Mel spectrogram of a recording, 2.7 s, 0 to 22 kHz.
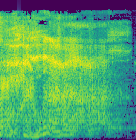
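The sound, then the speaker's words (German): A voice imitates a dragon growling again after it takes 7 damage in a game: one long, rough, rumbling snarl with a wavering pitch. It lasts almost three seconds, starts loud and slowly fades toward the end, with no talking. “Und es kommen weitere 7 Schaden auf den Drachen zu. Und er knurrt wieder.”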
